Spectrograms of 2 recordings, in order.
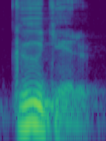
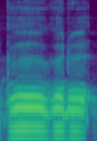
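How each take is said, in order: First: It is said with a Spanish pronunciation. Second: It is said with a Japanese pronunciation. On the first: "スペイン語だと" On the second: "日本語だとGoogle ですね"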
